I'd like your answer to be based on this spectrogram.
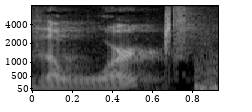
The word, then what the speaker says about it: Wort: It is The Wort, not warts, not forts, not short, The Wort.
